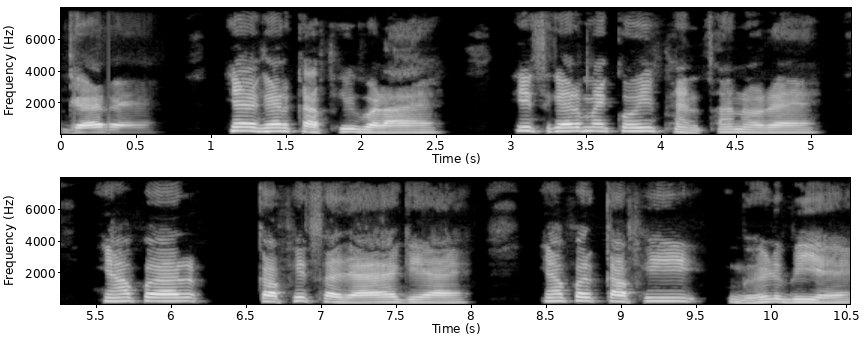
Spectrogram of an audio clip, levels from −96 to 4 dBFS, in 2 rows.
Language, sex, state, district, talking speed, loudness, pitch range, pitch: Hindi, male, Bihar, Saran, 155 wpm, -15 LUFS, 145-215 Hz, 170 Hz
